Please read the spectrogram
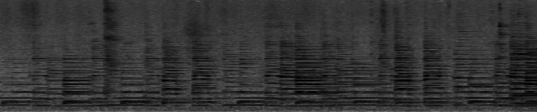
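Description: A large ensemble of nylon-string classical guitars starts playing at once, with a repeating plucked figure over held low notes and several sharp accented chords.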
